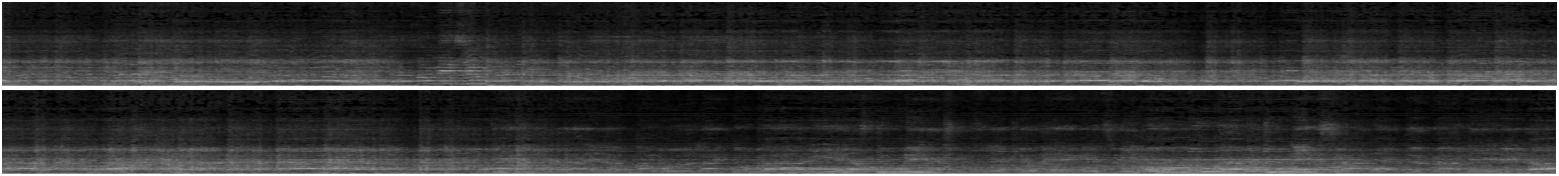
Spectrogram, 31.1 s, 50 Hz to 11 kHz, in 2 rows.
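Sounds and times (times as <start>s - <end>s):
pop dance music with heavy bass: 0.0s - 31.0s.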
